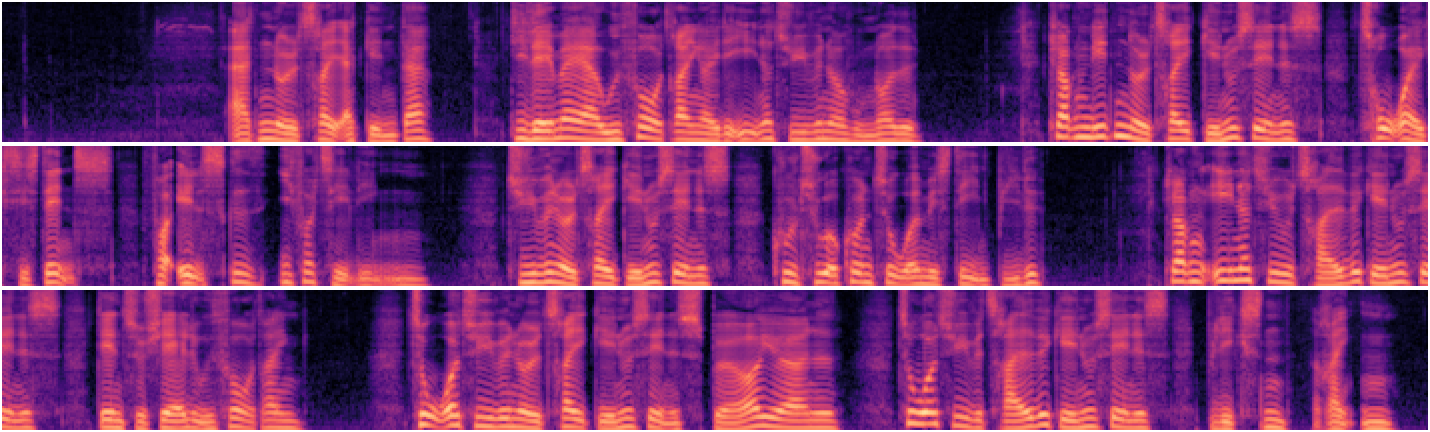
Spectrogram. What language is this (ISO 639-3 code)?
dan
